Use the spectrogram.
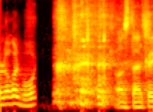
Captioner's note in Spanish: Risas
